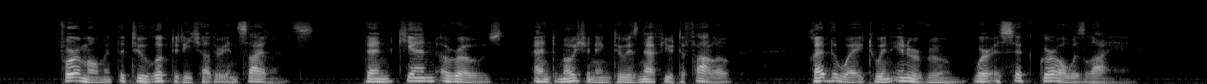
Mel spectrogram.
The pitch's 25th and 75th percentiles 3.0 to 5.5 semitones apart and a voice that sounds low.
Yes: average, 4.7 semitones; low, 120 Hz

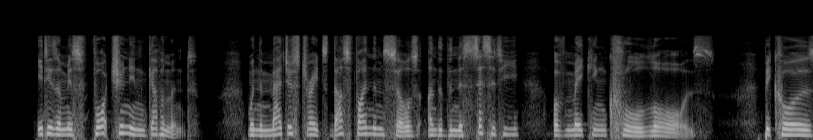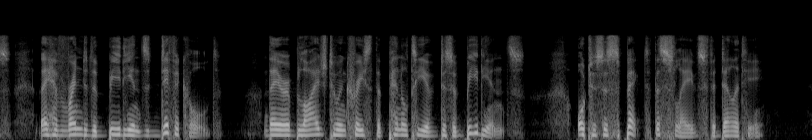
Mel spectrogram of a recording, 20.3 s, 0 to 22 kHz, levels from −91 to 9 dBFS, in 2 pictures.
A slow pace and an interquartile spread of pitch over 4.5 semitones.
No: slow, 125 wpm; average, 2.9 semitones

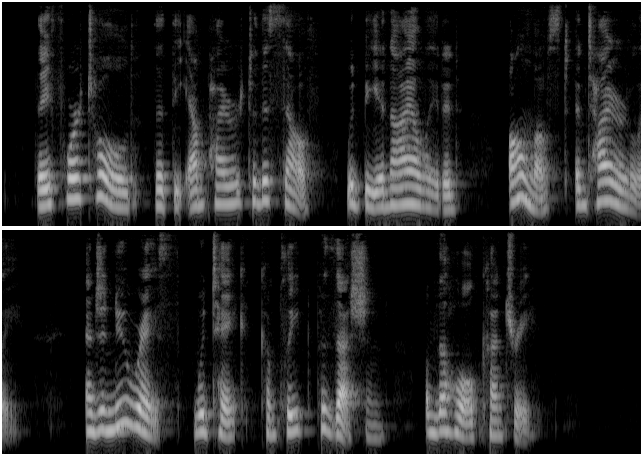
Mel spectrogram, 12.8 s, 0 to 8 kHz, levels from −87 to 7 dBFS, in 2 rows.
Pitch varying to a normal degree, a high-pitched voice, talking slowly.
Yes: average, 3.8 semitones; high, 195 Hz; slow, 115 wpm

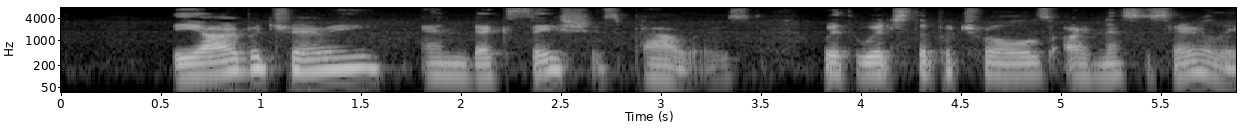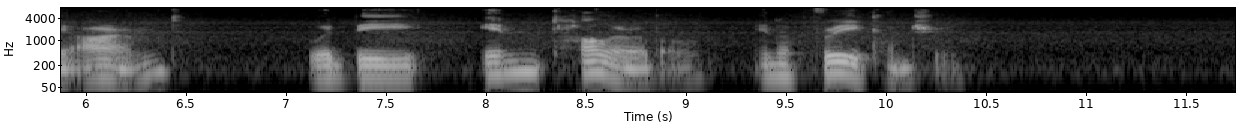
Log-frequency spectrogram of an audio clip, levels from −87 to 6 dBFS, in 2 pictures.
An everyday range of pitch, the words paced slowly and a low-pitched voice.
Yes: average, 3.9 semitones; slow, 95 wpm; low, 115 Hz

